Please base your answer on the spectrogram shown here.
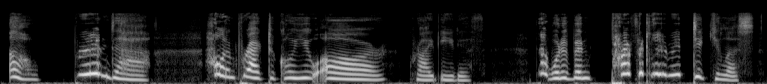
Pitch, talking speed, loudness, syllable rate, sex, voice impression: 300 Hz, 110 wpm, -17 LUFS, 5.1 syllables/s, female, feminine, slightly adult-like, slightly powerful, slightly fluent, slightly sincere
